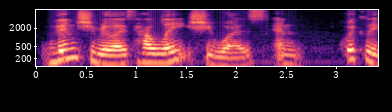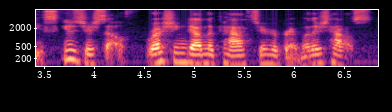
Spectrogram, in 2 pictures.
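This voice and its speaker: Mellow man reading a children's story. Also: mid-range voice, lively intonation, a little slow, low-quality recording.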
